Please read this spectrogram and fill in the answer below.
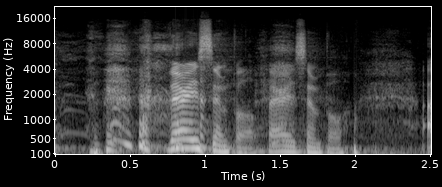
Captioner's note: chuckle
